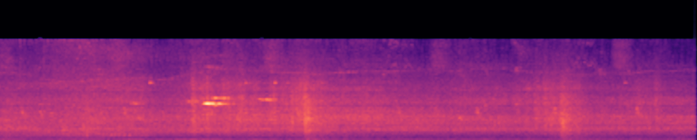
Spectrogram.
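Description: A heavy engine running steadily over a background of street noise. Its hum fades after about four and a half seconds. A brief high squeal comes about three seconds in, and a couple of faint knocks follow later.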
